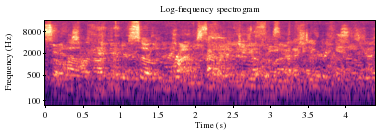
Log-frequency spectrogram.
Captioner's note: audience talking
